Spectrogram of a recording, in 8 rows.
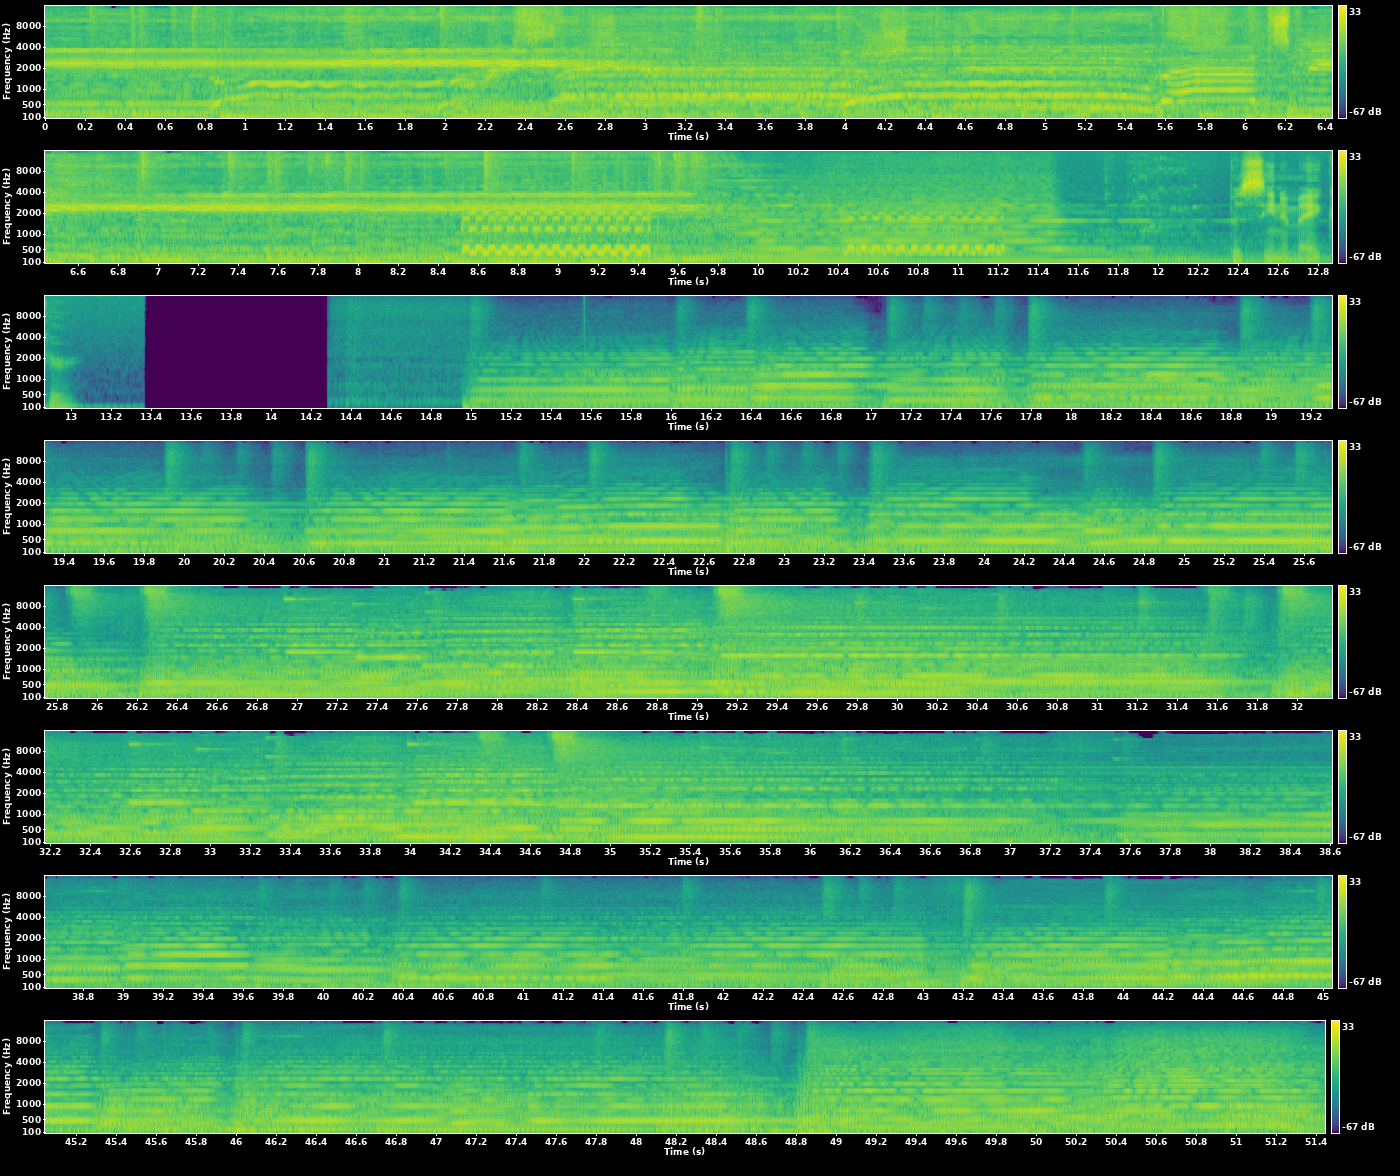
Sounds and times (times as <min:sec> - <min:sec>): Music: 0:00.0 - 0:12.9, 0:14.3 - 0:51.4
Speech: 0:11.9 - 0:13.1.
